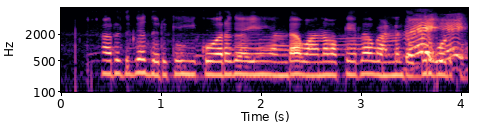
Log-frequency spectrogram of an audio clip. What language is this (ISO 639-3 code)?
tel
